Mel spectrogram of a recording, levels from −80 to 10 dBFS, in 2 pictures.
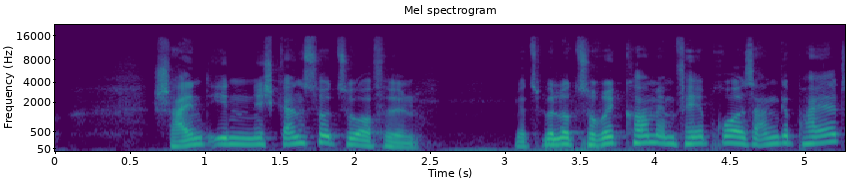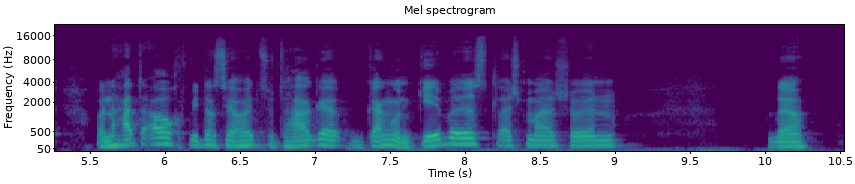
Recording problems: none

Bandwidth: 15.5 kHz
